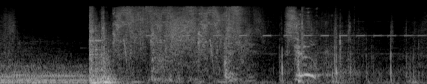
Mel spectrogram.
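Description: A young man shouts a command.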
